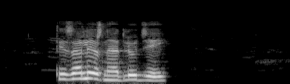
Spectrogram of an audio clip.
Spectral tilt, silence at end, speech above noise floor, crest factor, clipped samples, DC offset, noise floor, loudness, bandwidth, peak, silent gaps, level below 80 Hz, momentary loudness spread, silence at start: -5.5 dB/octave; 1.25 s; 54 dB; 14 dB; under 0.1%; under 0.1%; -66 dBFS; -13 LUFS; 8 kHz; -2 dBFS; none; -60 dBFS; 14 LU; 0.6 s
